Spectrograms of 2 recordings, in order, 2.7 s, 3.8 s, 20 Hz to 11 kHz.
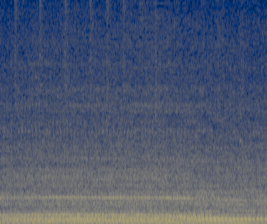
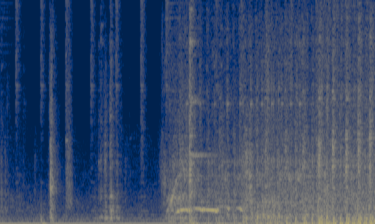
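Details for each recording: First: Kipor IG3000/IG3500 inverter generator after replacing its inverter board with a Champion generator board: steady even engine drone lifting smoothly with throttle and settling back without hunting; running normally with output restored. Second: Kipor IG3000/IG3500 inverter generator, first start after fitting a Champion inverter board: several pulls, then catches and runs slightly unevenly before settling to steady drone; rough start, suspected flooding from many pulls.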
